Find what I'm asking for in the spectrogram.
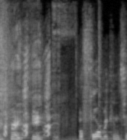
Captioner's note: laughter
